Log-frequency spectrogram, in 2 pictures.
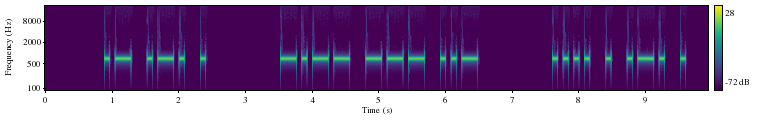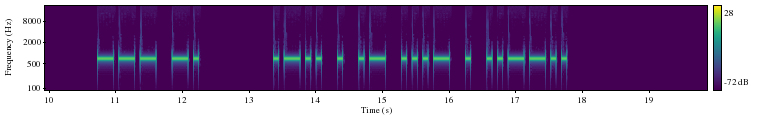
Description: Morse code, heard as a keyed tone, about 15 wpm, 700 Hz. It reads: ARE YOU HERE ON LEAVE?
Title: 2x Word-Spacing - Sentences from Top 400 Words - 15wpm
